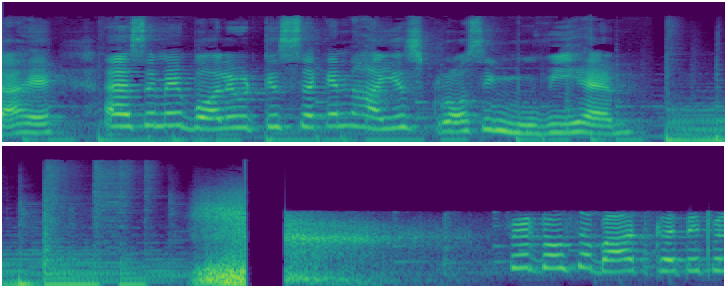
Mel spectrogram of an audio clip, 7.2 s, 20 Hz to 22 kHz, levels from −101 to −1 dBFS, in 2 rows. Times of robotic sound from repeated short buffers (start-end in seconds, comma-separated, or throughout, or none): none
